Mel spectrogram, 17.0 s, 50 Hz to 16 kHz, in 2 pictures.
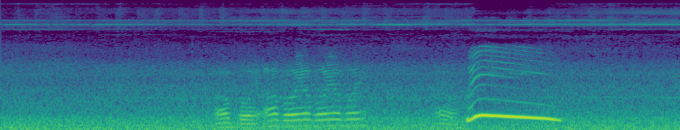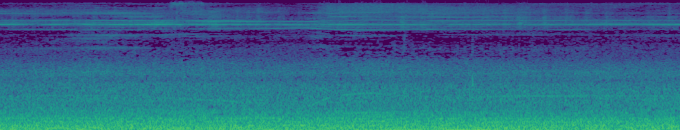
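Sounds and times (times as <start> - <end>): airboat propeller whine and rumble: 0.0 - 17.0.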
